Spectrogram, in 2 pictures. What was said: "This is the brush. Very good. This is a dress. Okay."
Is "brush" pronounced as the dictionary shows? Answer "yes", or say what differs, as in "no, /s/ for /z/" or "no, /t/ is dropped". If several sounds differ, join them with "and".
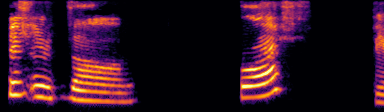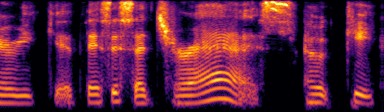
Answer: no, /s/ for /ʃ/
